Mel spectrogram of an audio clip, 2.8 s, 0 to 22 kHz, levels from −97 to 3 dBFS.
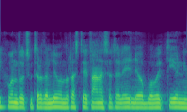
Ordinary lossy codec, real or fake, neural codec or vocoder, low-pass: none; fake; codec, 16 kHz, 1 kbps, X-Codec, WavLM features, trained on Multilingual LibriSpeech; none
